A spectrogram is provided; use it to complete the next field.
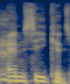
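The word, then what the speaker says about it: McKids: That's pronounced MC kids by the way in case you didn't know what MC is.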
